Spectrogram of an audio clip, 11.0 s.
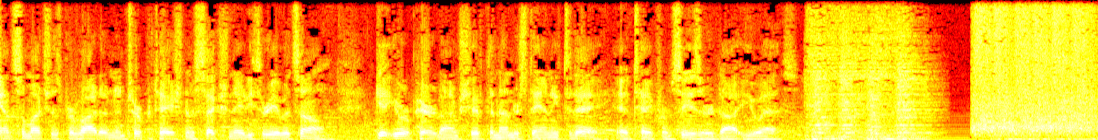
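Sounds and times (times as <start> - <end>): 
speech: 0.0 - 8.4
rapid gunfire from shooting: 9.7 - 10.9.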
